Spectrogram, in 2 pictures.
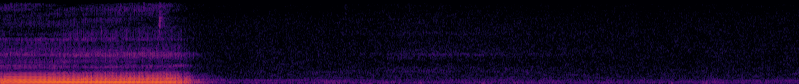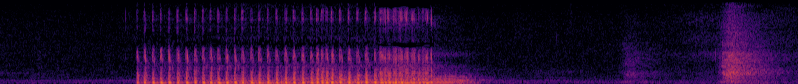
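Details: English Bulldogs (two in the recording) snore, with a droning nasal tone followed by a rattling, fluttering snort.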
